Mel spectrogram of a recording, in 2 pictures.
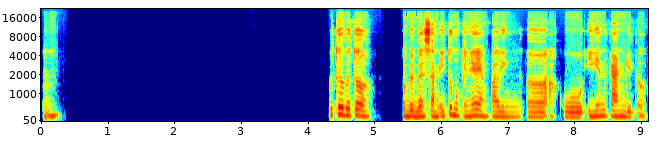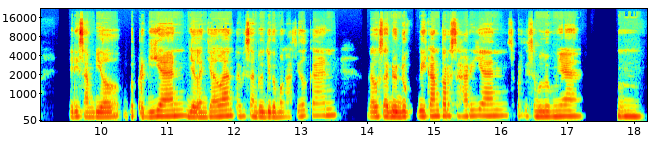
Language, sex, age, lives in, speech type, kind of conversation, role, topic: Indonesian, female, 25-29, Indonesia, conversation, podcast, guest, Apa ambisimu dalam lima atau sepuluh tahun ke depan?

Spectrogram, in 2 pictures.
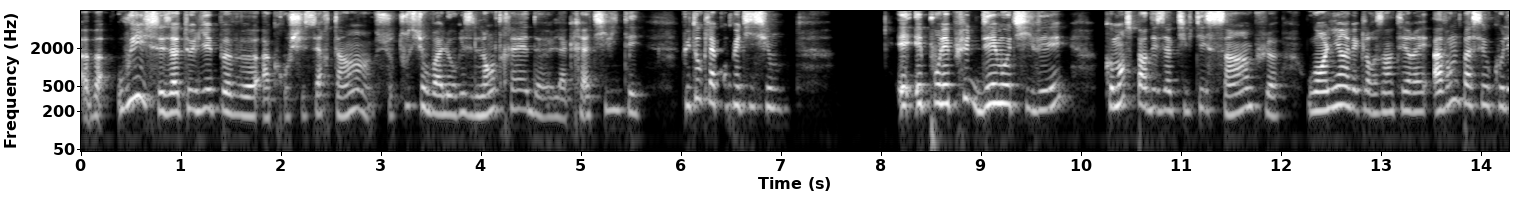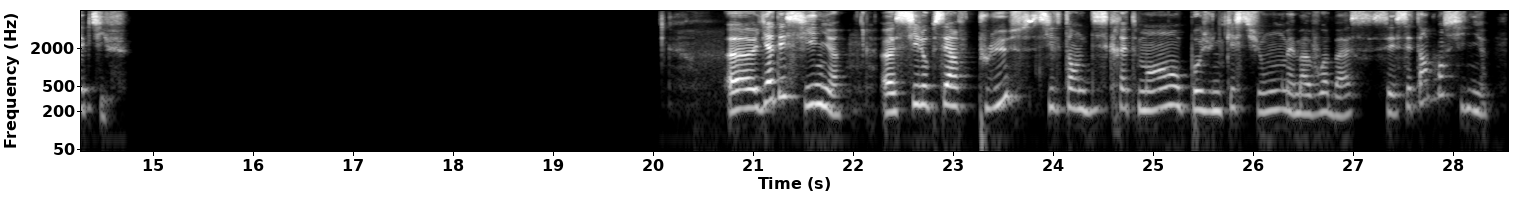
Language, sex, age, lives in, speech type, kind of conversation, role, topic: French, female, 50-54, France, read, expert-assistant, expert, Comment éviter que certains élèves décrochent du système scolaire, et quelles solutions marchent vraiment ?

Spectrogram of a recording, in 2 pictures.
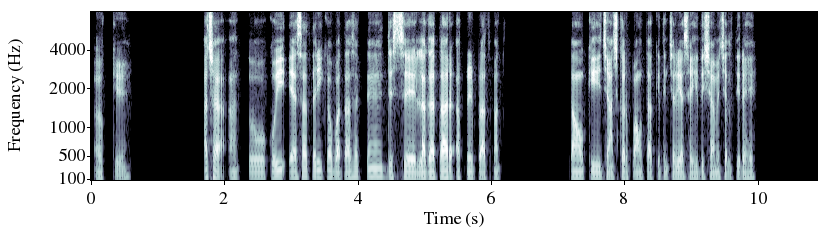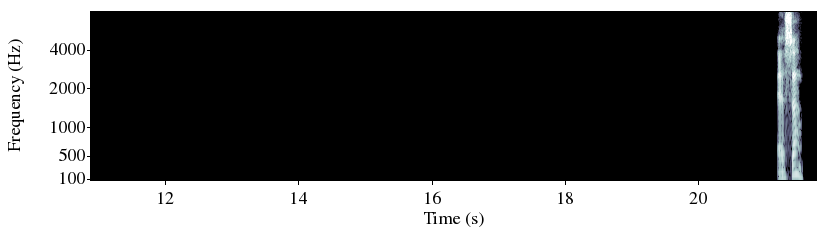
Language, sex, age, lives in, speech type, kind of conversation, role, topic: Hindi, male, 30-34, India, read, expert-assistant, asker, दैनिक दिनचर्या को व्यवस्थित कैसे करें?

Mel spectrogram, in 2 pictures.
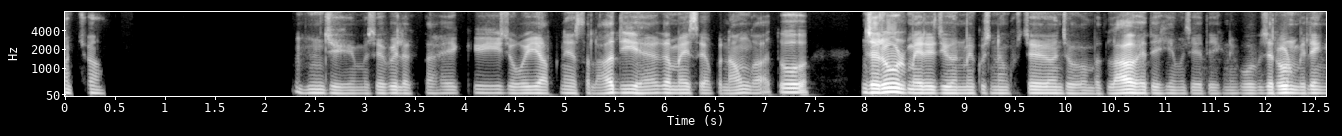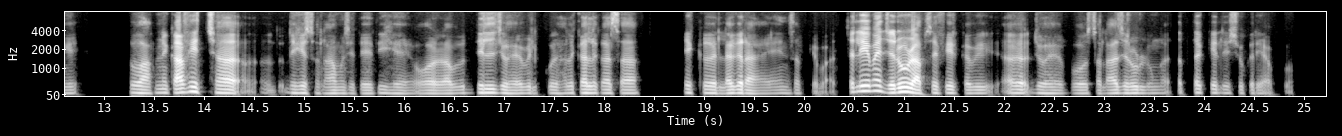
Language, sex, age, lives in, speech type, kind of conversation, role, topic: Hindi, female, 45-49, India, conversation, advice, user, मैं अपने डिजिटल जीवन को कम से कम और व्यवस्थित कैसे कर सकता/सकती हूँ?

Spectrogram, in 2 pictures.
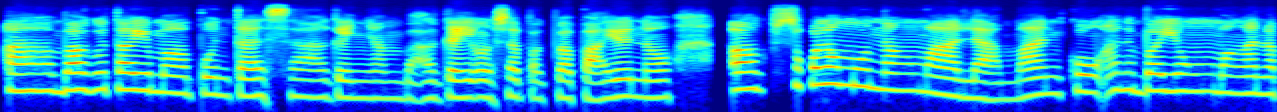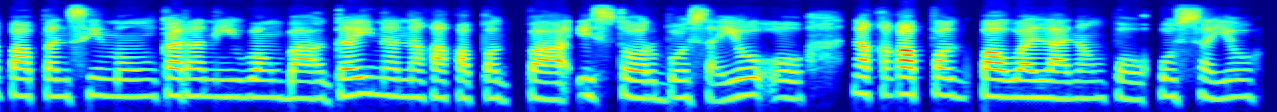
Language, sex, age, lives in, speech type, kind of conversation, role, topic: Filipino, female, 20-24, Philippines, conversation, advice, advisor, Paano ako mananatiling nakatuon sa gawain sa takdang oras?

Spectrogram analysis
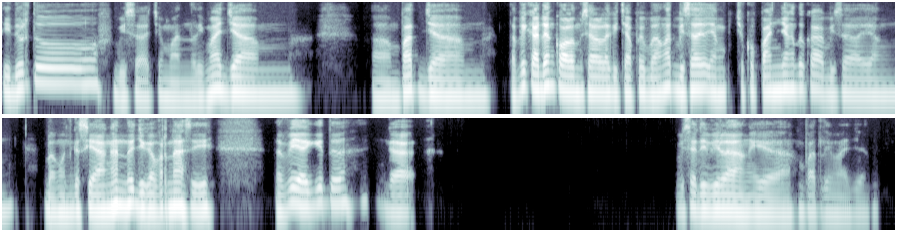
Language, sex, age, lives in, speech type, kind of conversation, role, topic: Indonesian, male, 45-49, Indonesia, conversation, advice, user, Bagaimana caranya rileks setelah hari kerja yang panjang?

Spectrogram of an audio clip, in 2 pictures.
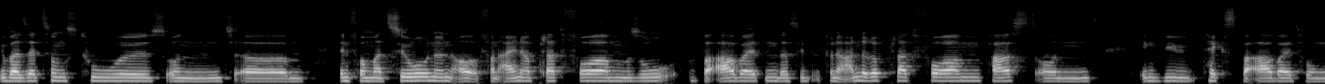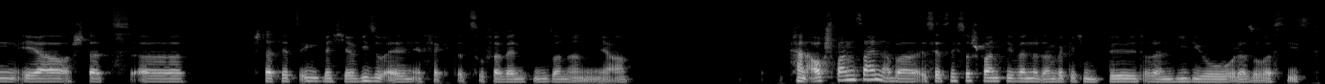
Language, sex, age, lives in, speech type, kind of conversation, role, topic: German, female, 25-29, Spain, conversation, unstructured, none, Was denkst du über künstliche Intelligenz?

